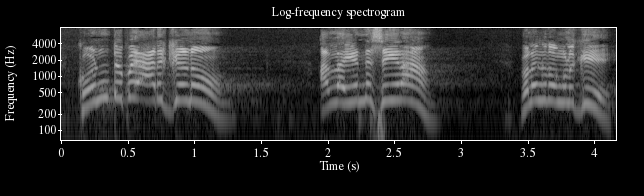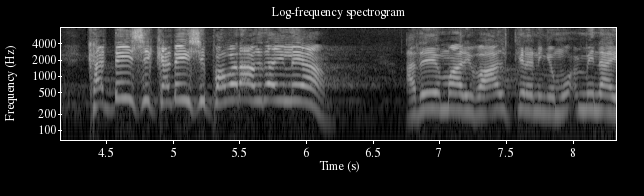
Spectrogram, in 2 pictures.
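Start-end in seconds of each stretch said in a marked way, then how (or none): 0.1-6.1 high, impassioned sermon voice; fiery preaching. Acted. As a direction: preach at full force, pleading with the crowd. Preaching climax.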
